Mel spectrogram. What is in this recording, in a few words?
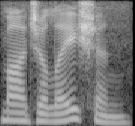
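"modulation", English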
